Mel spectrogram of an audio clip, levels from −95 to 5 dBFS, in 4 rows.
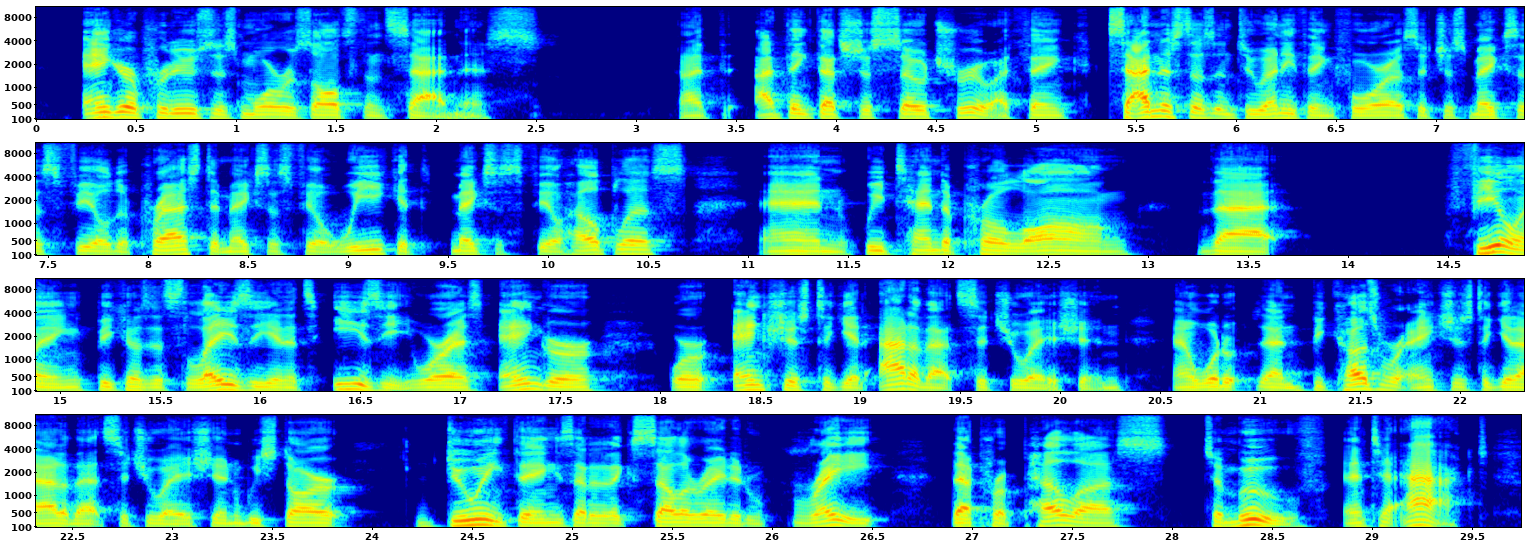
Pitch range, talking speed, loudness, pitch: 100-115 Hz, 180 wpm, -27 LUFS, 105 Hz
